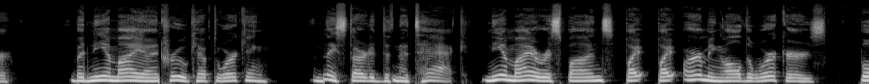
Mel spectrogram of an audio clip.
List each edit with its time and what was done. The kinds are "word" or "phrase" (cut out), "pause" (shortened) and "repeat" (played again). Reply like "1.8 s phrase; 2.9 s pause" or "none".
1.6 s word; 3.2 s word; 3.9 s word; 4.7 s pause; 6.5 s repeat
